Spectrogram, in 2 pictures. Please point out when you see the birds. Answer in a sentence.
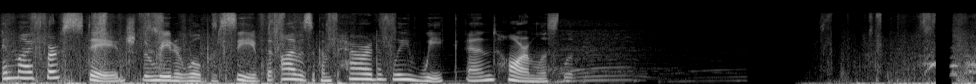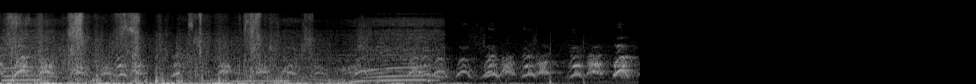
The birds can't be heard in this clip.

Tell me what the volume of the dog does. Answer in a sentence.
The loudness of the dog goes down, then up.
